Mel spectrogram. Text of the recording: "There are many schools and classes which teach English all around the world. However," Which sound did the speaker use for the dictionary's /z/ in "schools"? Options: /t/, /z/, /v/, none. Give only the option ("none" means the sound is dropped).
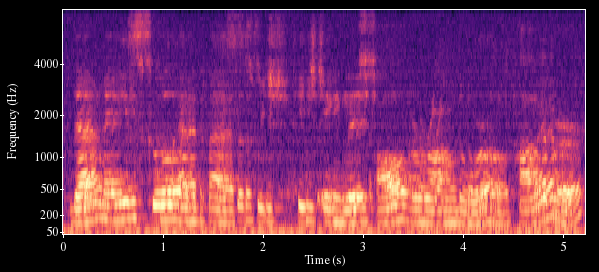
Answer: none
